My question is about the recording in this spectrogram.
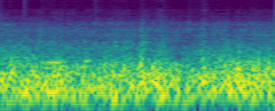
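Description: Indian express train running at speed, heard from inside a moving coach through its open window: a steady, loud rumble of wheels on the rails.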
